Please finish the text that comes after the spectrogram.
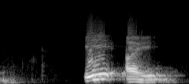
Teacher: ए अग्र भाग से बोला जाता है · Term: अग्र स्वर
